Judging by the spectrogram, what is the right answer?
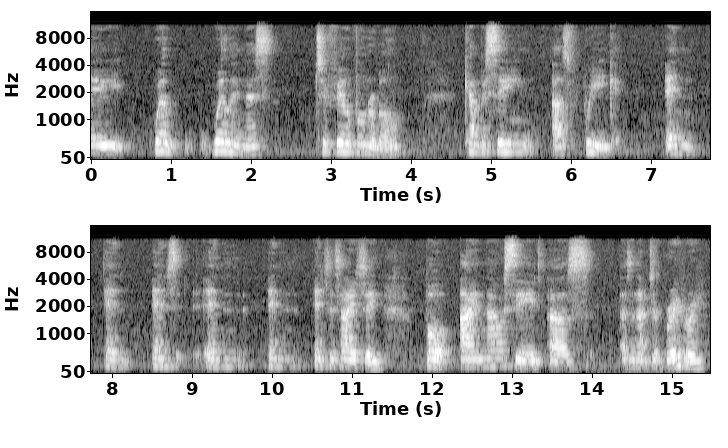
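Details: Adult woman who stammers and has found therapy helpful; stuttering.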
